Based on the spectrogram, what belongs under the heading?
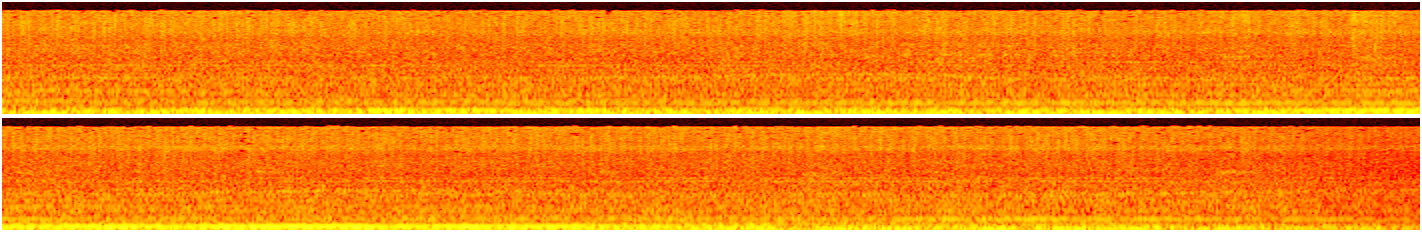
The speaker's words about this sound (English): I'm picking up all sorts of stuff there. I'm hearing traffic noise, I'm hearing trains, I'm hearing sirens in the background, all that kind of thing.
